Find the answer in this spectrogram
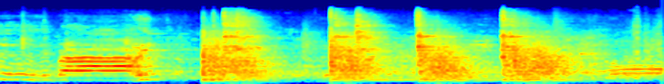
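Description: Kagura hand cymbals clashing about five times in the second half, each strike ringing on, after a brief held note about half a second in.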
